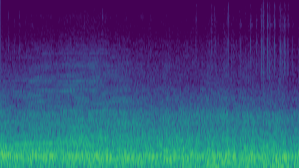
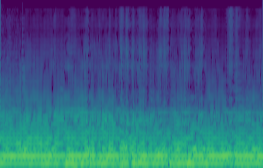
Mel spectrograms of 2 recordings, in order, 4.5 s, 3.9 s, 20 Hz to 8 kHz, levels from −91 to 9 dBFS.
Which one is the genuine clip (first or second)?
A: first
